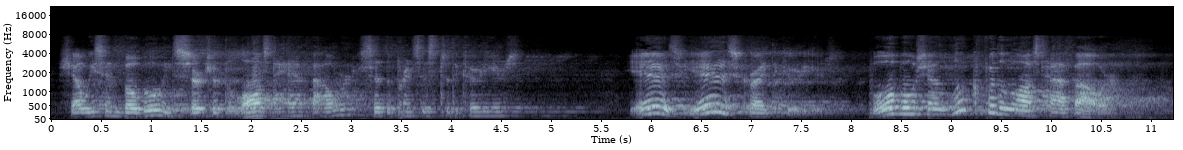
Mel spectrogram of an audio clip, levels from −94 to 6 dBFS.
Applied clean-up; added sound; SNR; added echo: none; none; none; reverberation time 2.5 s.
